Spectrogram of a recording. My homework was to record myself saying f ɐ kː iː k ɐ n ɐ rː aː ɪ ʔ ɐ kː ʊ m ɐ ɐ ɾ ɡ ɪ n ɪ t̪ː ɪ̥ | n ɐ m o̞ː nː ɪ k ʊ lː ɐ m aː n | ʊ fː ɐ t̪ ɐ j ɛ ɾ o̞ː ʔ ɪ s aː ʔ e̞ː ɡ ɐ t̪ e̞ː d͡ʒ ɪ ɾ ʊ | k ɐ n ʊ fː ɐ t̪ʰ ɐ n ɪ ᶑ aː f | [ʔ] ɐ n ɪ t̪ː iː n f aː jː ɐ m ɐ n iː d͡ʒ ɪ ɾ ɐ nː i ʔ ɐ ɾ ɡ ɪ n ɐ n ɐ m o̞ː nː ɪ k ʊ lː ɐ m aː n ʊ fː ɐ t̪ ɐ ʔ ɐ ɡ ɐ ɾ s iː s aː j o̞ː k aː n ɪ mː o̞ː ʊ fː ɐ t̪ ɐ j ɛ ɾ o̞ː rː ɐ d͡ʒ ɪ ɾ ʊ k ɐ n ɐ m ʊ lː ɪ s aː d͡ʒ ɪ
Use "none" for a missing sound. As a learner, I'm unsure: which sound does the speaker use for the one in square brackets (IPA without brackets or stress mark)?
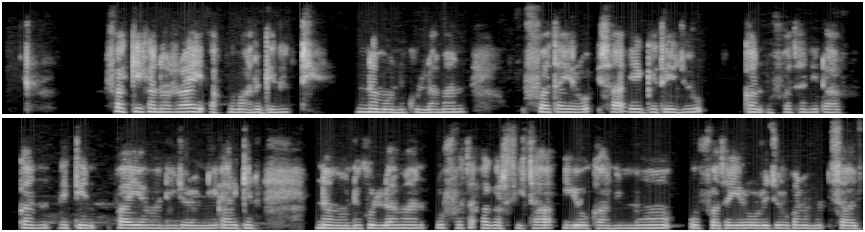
k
